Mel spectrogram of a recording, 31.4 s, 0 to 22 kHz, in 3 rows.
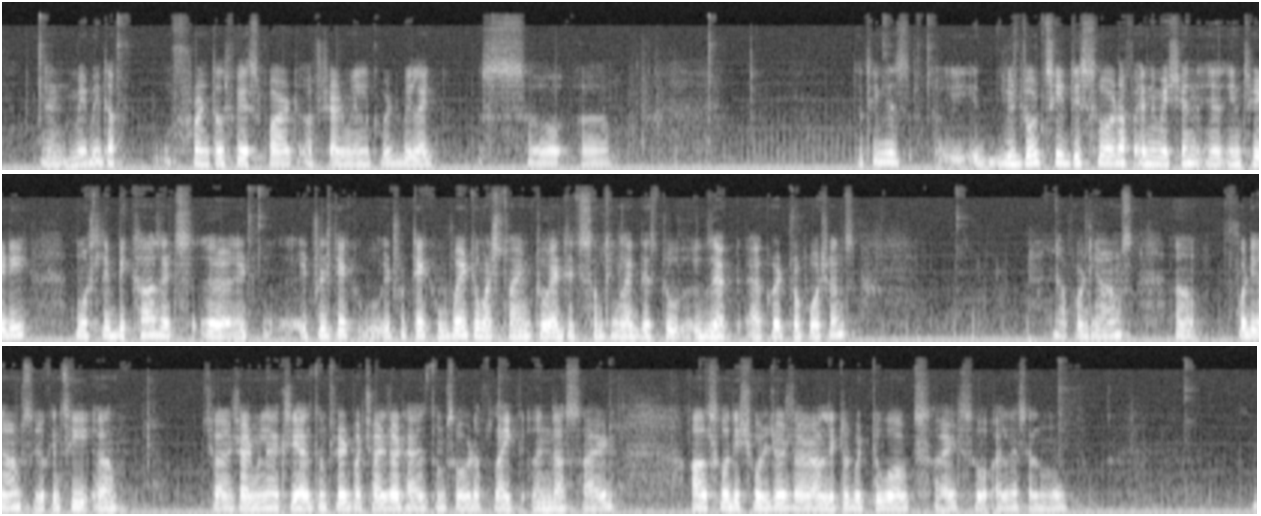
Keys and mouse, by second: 0.5 click, 2.1 g, 5.3 c, 8.6 g, 13.2 middle click, 15.6 KP_1, 17.1-18.5 drag, 21.2 z, 21.5 middle click, 22.2 middle click, 25.2 middle click, 26.6 KP_3, 29.0 z, 29.9-30.9 drag.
